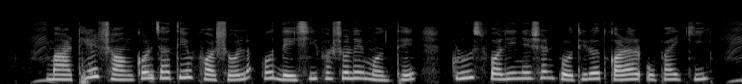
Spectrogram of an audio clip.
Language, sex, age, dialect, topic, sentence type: Bengali, female, 18-24, Northern/Varendri, agriculture, question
